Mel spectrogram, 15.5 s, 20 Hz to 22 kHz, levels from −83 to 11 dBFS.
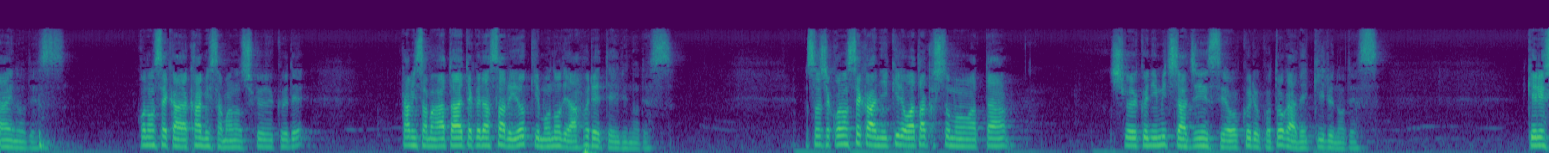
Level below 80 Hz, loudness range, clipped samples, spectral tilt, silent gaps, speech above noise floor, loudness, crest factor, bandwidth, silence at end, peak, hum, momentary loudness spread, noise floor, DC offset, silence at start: -44 dBFS; 4 LU; under 0.1%; -4.5 dB/octave; none; 35 dB; -20 LUFS; 20 dB; 11.5 kHz; 0 s; -2 dBFS; none; 12 LU; -54 dBFS; under 0.1%; 0 s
